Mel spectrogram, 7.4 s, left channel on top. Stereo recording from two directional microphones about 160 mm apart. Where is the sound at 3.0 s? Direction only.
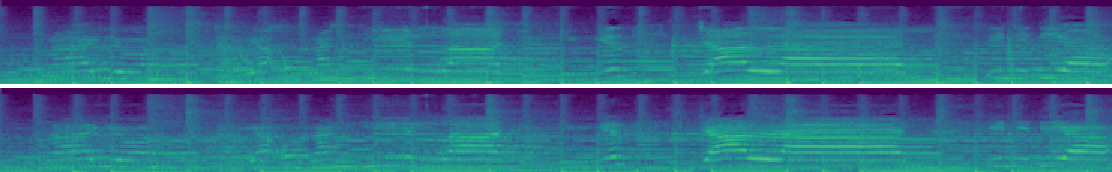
35° left (ahead or behind).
